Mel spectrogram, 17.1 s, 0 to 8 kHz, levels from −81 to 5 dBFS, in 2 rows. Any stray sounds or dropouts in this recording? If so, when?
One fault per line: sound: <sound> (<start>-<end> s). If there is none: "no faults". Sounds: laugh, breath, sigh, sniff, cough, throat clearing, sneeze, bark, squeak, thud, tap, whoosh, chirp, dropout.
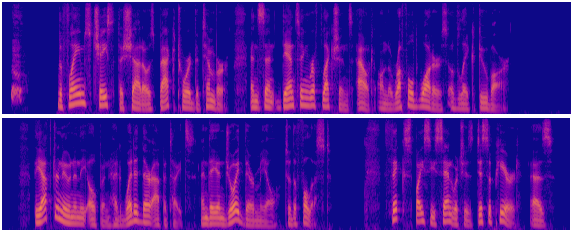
sound: bark (0.1-0.4 s)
